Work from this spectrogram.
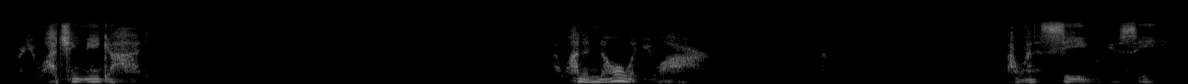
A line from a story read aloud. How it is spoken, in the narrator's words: he whispers again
